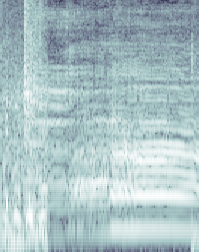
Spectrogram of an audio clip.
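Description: A person imitates a cow's long drawn-out moo while acting out bringing in cows, a single sustained lowing call that follows a brief burst of other noise.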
